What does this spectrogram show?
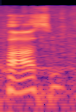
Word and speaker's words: opossum: er as a posture why is it spelled opossum but it's pronounced possum you interrupted his stream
